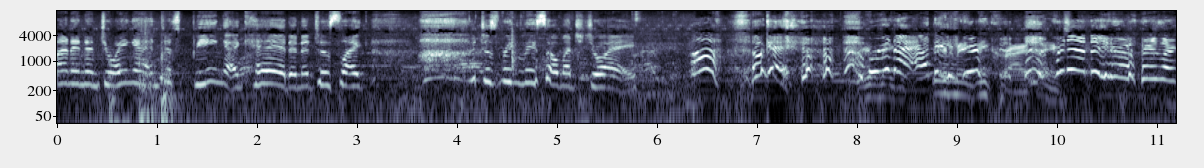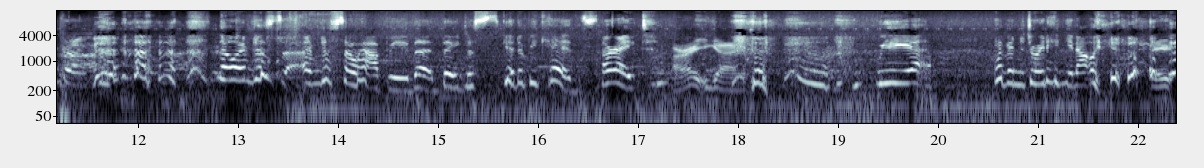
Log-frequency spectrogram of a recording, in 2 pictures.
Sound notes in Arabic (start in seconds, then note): 6.2 يضحك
